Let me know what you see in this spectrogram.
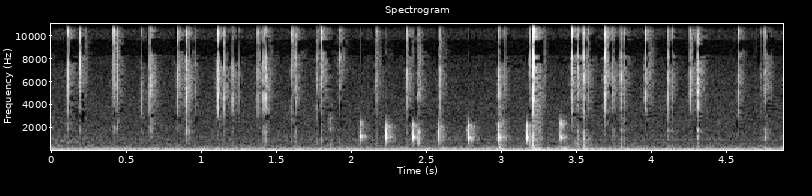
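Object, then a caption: Small glass crystal block tapped with fingernails. A small, solid, clear glass crystal block or prism is held in the hand and tapped and scratched with long nails, making about 26 quick, bright, dry clicks with almost no ring. The clicks come in an uneven rhythm over a faint low hum.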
